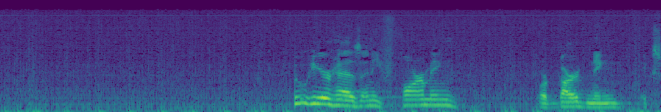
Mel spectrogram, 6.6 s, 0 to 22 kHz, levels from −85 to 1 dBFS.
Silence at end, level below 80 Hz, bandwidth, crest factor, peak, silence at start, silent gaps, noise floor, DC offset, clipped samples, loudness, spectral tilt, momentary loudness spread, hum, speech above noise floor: 0 s; -50 dBFS; 16.5 kHz; 20 dB; -6 dBFS; 0.05 s; none; -45 dBFS; 0.2%; under 0.1%; -23 LUFS; -7 dB/octave; 26 LU; none; 23 dB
